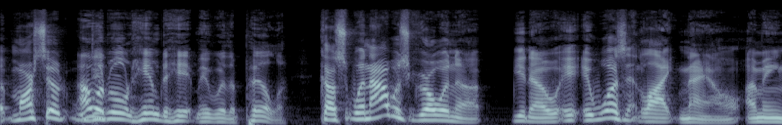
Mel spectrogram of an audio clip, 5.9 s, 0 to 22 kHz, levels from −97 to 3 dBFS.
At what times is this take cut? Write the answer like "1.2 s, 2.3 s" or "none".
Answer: none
